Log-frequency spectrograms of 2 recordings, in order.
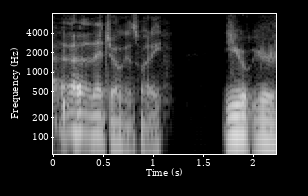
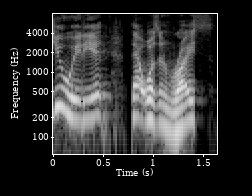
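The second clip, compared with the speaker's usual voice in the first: higher-pitched, exasperated correction; scolding madam; 7 semitones higher than usual. Acted. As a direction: put the fool straight in a raised pitch. Madam scolds customer in the joke.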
